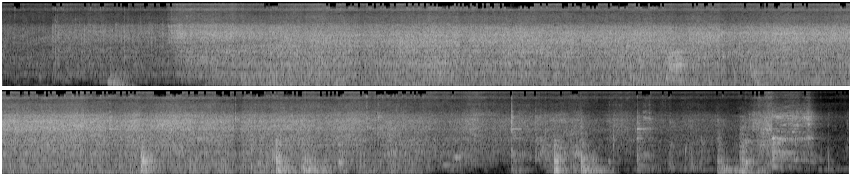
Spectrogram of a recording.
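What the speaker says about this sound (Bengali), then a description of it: "এবার আমি পরিমাণ মতন জল সোয়াবিনের মধ্যে দিয়ে দেবো" A loud burst of hissing as water is poured into a hot pan of cooked soybean chunks, sizzling strongly for several seconds, then easing into scattered stirring clatter near the end.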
